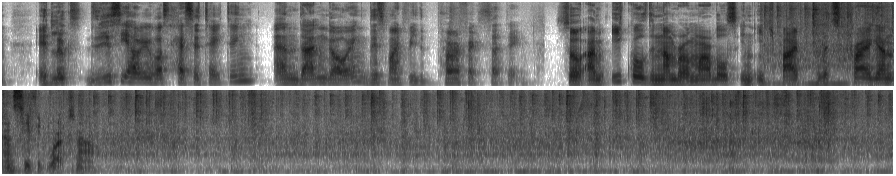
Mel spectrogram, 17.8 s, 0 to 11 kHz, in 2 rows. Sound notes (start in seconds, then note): 10.2 conveyor belt ratchet; 10.2 marbles rolling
